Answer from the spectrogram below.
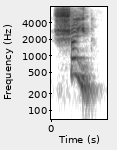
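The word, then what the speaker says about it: sinh: the hyperbolic sine so that's pronounced shan like sunshine so these are hyperbolic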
